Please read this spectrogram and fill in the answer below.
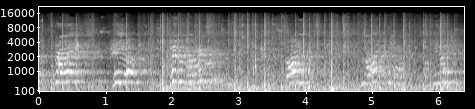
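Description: Boxing gloves thudding on heavy punching bags in an irregular run of blows, with children's voices calling out over them.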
